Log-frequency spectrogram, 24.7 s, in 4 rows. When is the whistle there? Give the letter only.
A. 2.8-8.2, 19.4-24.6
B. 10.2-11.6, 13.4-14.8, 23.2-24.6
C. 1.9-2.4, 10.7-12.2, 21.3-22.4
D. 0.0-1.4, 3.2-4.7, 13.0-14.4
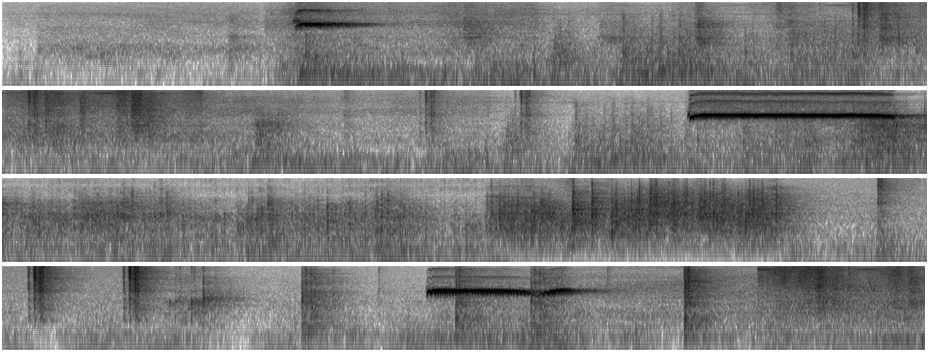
C.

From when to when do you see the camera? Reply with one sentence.
You can hear the camera from 5.2 to 6.5 s, from 8.4 to 9.8 s and from 18.1 to 19.6 s.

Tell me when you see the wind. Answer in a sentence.
You can hear the wind from 0.0 to 24.6 s.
